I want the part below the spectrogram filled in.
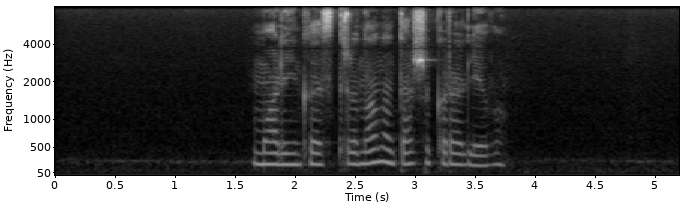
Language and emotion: Russian, neutral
